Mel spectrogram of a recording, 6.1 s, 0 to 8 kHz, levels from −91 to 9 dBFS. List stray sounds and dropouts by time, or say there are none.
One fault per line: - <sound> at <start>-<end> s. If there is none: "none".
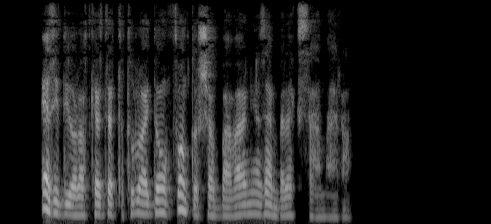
none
